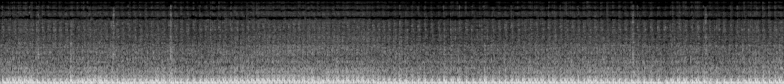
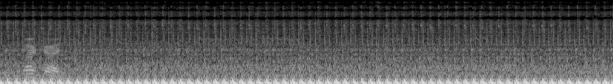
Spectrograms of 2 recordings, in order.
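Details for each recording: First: 2005 Honda Deauville NT650V twin just restarted after carburettor refit (vacuum pistons repositioned), cold on full choke: a deep, rough run with scattered exhaust pops and bangs. No air leak, it is just cold. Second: 2005 Honda Deauville NT650V twin after carburettor refit (vacuum pistons repositioned), warmed about three to four minutes, choke off, idle set low: an even low thump with no popping or backfire. Normal warm idle.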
